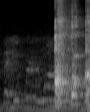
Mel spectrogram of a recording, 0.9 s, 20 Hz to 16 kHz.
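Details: 3-year-old girl with cystic fibrosis doing airway-clearance physiotherapy with an Acapella device: after a quiet stretch of blows into the device, a short, fairly loud cough, with the cycle then repeated.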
